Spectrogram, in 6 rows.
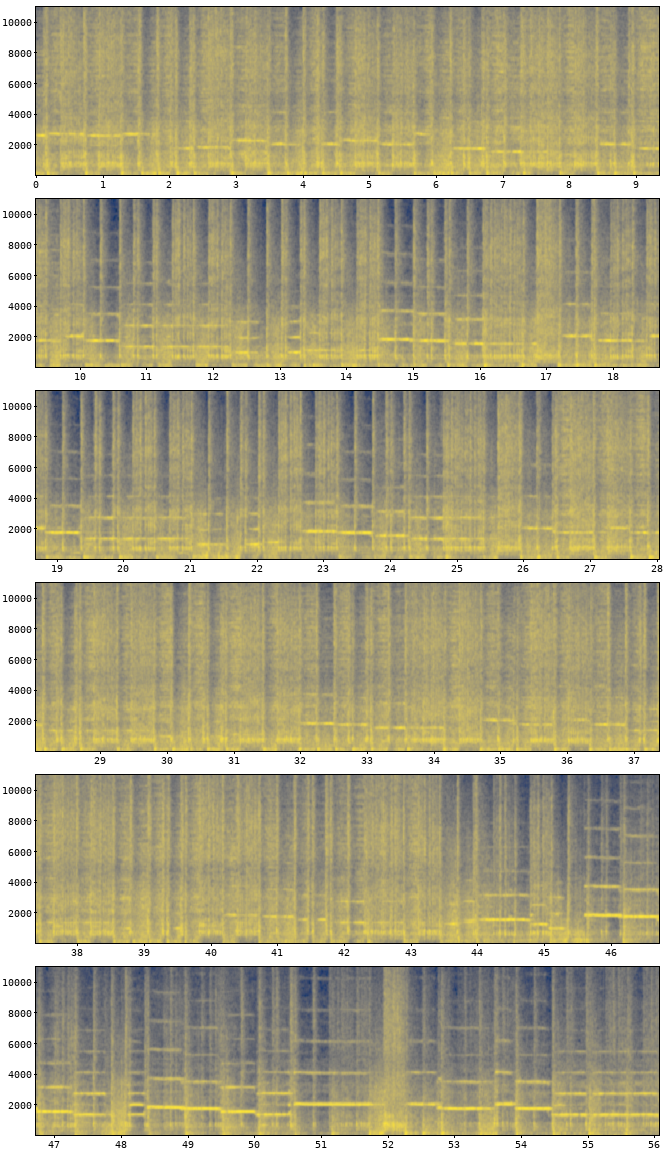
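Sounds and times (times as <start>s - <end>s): flutes playing melody: 0.0s - 56.0s
side drum beating and rolls: 0.0s - 56.0s.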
